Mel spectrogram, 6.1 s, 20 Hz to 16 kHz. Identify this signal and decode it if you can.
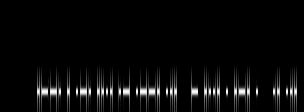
Morse code, heard as a keyed tone, about 28 wpm, 700 Hz. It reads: PERHAPS THERE IS
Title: Sentences from Top 600 Words 28wpm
